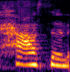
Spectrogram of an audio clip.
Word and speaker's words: Hassan: Hanson they'd be like Hassan it rhymes with Bassin right and then they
